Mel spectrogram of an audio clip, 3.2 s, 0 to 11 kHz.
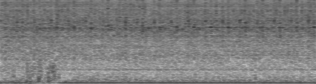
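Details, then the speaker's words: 2004 Blue Bird All American 72-passenger school bus, Cat diesel, warm after running about an hour: deep, steady diesel idle with an even low rumble and no knocks or misses; sounds good. "motor sounds good it's been running for about an hour"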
